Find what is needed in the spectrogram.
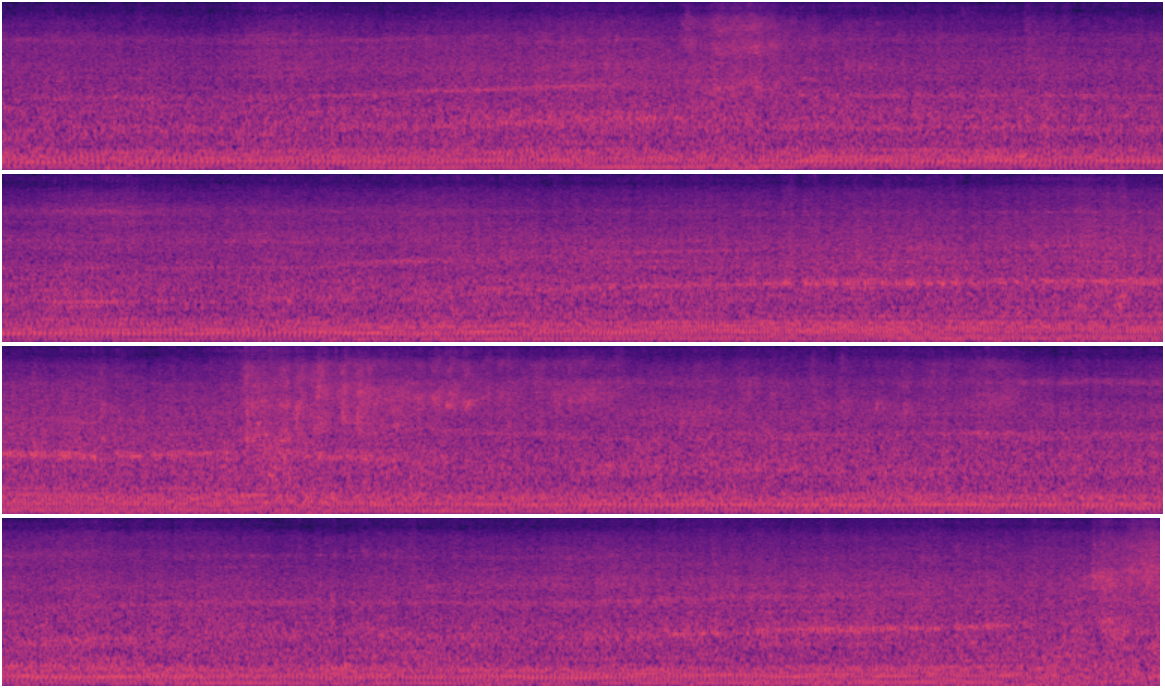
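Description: Go-kart engine heard from on board at racing speed, its pitch rising and falling as the kart accelerates along the straights and slows for the corners.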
